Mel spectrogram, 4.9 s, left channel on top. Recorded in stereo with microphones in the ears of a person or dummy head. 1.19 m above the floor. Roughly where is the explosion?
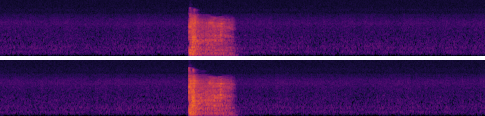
Right.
